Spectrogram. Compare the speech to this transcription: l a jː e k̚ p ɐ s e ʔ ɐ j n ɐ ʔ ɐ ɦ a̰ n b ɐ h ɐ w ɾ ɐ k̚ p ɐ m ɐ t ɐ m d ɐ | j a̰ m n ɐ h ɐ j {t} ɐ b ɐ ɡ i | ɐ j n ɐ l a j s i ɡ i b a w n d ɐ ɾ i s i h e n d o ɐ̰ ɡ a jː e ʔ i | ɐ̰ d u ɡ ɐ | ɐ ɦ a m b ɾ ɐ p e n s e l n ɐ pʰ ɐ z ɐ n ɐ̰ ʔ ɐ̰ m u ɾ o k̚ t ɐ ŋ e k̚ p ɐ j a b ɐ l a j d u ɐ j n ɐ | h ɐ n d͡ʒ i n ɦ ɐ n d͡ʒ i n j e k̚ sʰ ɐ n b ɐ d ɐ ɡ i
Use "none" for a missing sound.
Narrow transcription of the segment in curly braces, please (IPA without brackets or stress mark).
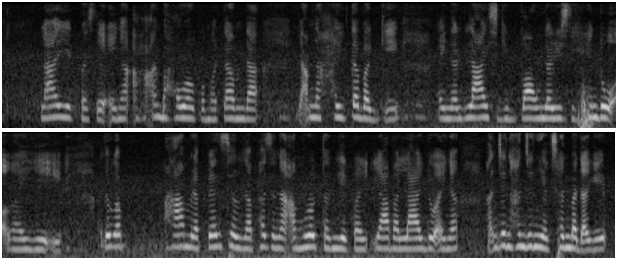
t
